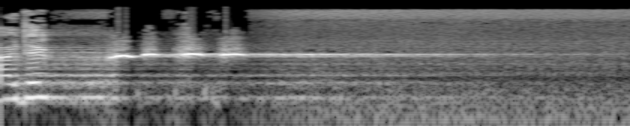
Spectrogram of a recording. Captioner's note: whistling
